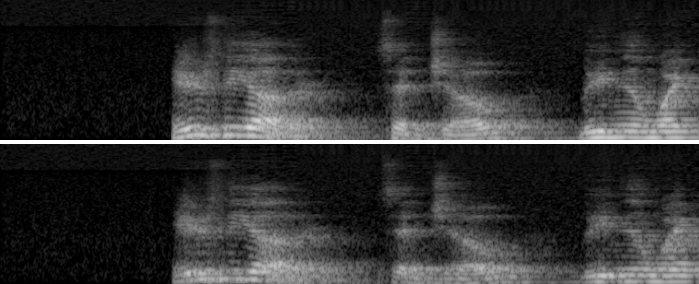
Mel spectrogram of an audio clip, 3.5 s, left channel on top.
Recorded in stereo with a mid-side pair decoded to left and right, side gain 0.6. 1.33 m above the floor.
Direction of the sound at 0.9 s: 55° left.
